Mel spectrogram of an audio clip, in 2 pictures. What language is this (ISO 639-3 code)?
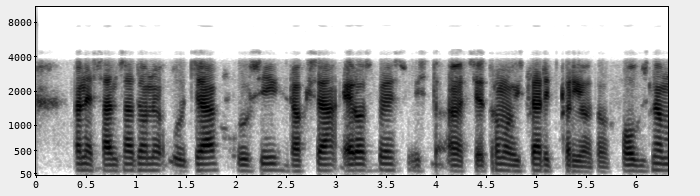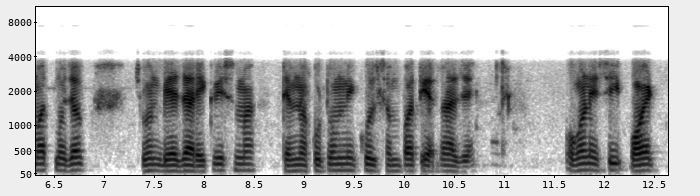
guj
